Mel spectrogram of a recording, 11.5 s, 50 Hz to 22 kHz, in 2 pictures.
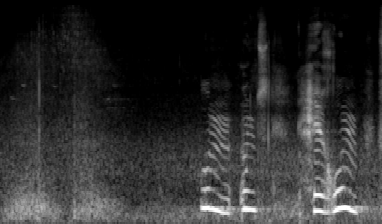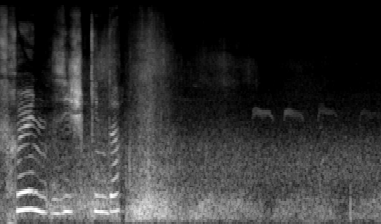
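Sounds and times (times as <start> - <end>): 
scooter, bicycle and roller skate wheels rolling over skatepark concrete: 0.0 - 2.8, 6.4 - 11.2
speech: 3.0 - 8.0.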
